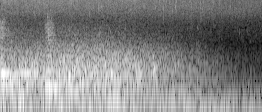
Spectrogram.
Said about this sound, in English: It is pouring a mighty rain outside, and the sound captures my memory.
